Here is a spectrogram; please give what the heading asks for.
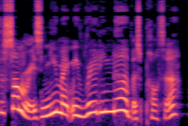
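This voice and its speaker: A woman's voice: high-pitched, sing-song, a little fast. A woman voicing a chatty, opinionated young student at a wizard school in scripted video game lines.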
